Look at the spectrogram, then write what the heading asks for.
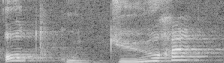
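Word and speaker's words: haute couture: це пишеться французькою мовою ви бачите сполучення а ю яке знову ж таки читається як О І ви знаєте що аш не вимовляється ви знаєте що наприкінці не вимовляється і виходить от Ну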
